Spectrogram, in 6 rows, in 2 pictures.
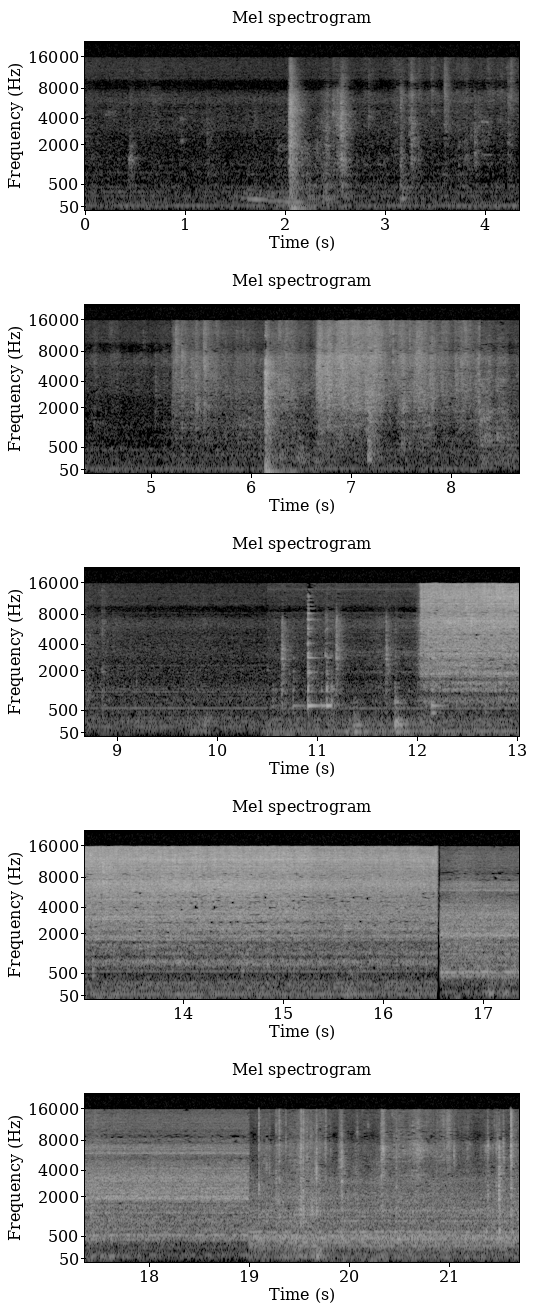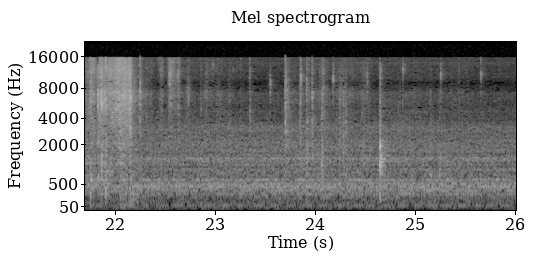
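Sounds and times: faucet running water into saucepan: 12.0 - 19.0.

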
